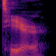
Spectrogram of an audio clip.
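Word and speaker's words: Tyre: It's pronounced tier. Well, I'm white, so I'm calling it tire because it's pronounced Okay.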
